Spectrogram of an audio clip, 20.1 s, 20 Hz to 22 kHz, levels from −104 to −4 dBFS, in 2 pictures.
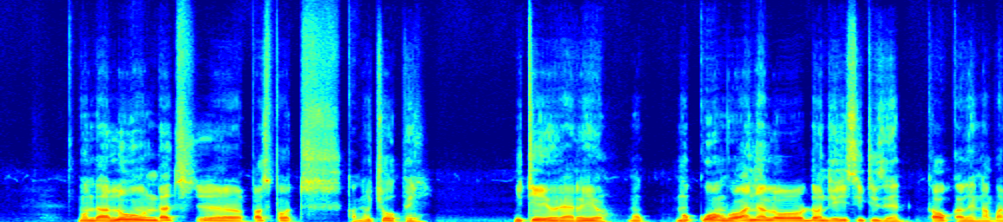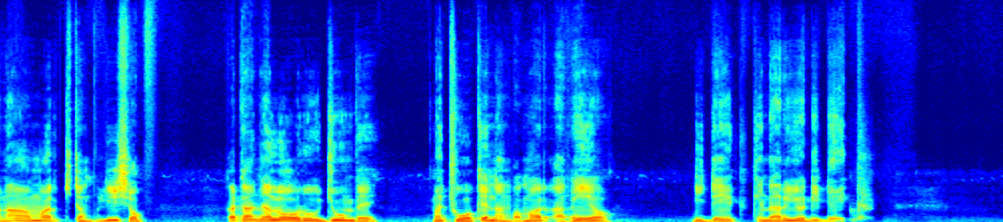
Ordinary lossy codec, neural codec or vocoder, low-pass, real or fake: none; codec, 44.1 kHz, 3.4 kbps, Pupu-Codec; none; fake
